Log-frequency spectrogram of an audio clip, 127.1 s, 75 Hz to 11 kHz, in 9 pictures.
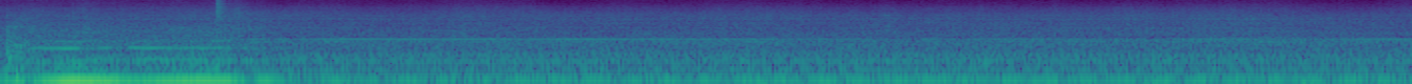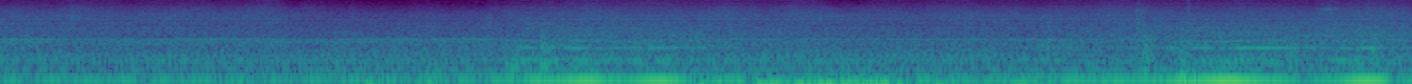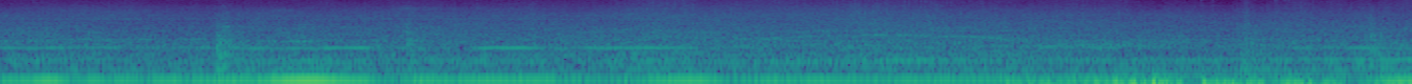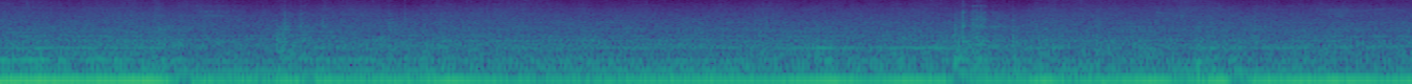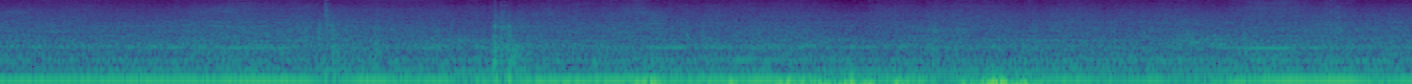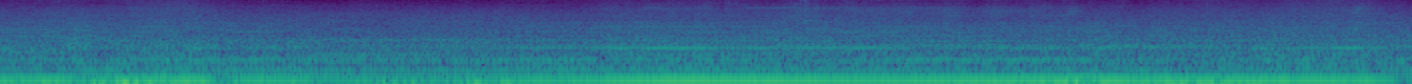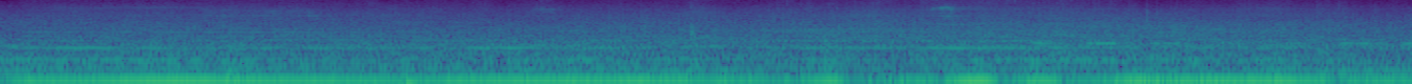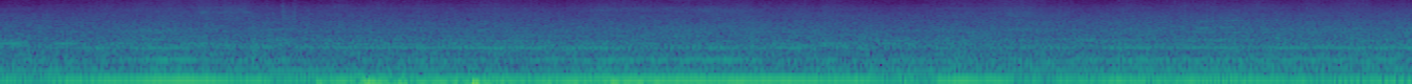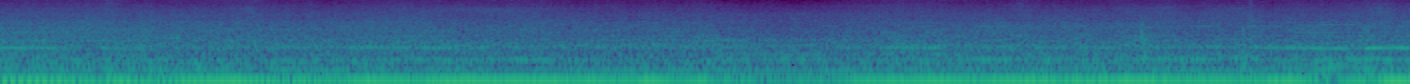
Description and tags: A digging machine in front of an appartment plowing the ground. Recorded using Røde NT1 with wind jammer.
